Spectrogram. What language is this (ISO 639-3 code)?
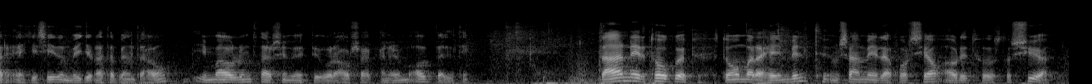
isl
